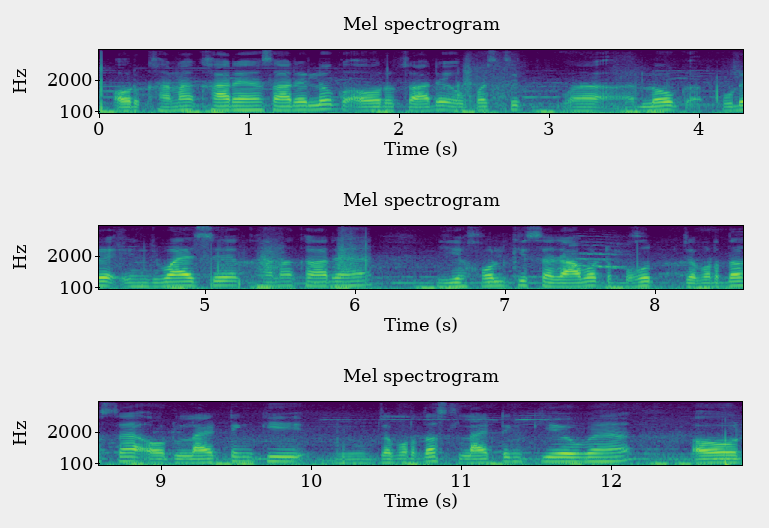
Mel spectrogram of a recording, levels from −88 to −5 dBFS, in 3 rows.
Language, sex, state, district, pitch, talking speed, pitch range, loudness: Hindi, male, Bihar, Araria, 140 Hz, 170 wpm, 120-155 Hz, -27 LUFS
